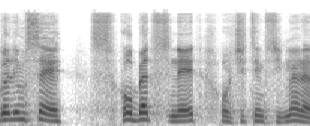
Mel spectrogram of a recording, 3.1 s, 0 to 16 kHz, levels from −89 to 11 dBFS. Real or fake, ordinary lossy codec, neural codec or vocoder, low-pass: fake; Opus, 32 kbps; codec, 16 kHz in and 24 kHz out, 0.4 kbps, LongCat-Audio-Codec, two codebook decoder; 10.8 kHz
